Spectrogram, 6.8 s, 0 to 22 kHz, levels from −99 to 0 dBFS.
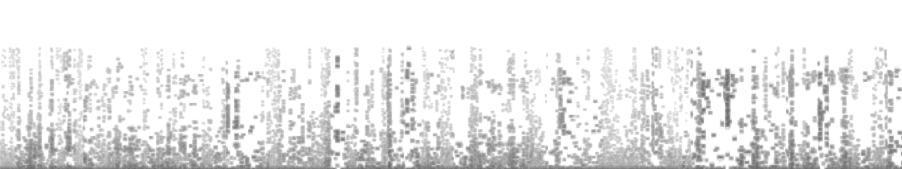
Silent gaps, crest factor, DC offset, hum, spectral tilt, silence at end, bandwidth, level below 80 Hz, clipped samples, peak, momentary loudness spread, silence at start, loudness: none; 24 dB; 0.1%; none; -3 dB/octave; 0 s; 16 kHz; -54 dBFS; under 0.1%; -22 dBFS; 10 LU; 0 s; -46 LUFS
